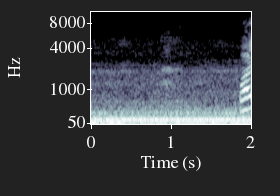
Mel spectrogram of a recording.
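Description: Parked ice cream truck running, a steady low hum with its jingle not playing.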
